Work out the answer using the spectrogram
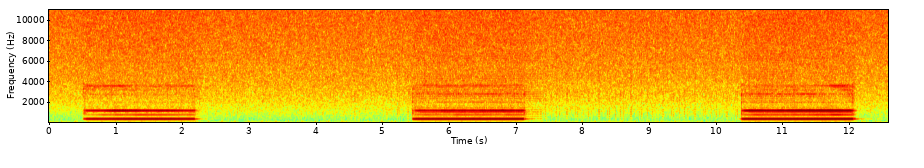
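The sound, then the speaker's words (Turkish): Telephone ringback tone as a call rings through: three long, steady electronic buzzing tones, each under two seconds, separated by even pauses of silence. “O zaman arıyorum adamı Görelim bakalım”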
